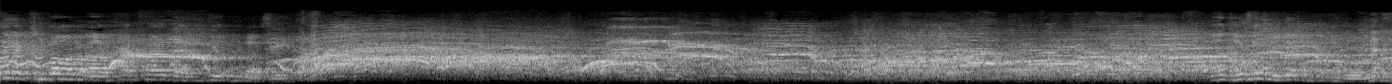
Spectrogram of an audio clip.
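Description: A crowd of young women screams and cheers.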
